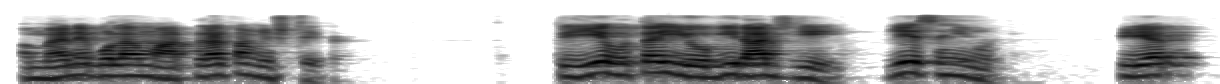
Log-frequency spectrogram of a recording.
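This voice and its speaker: Man teaching Hindi spelling, high voice. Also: a bit bright, dull audio. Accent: Chhattisgarhi Hindi. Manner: explains step by step, asks rhetorical check questions. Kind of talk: exam-prep lesson.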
